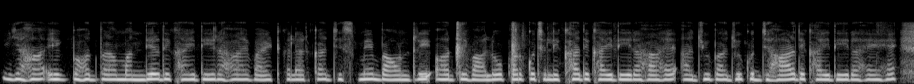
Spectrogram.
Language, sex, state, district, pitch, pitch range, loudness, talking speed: Hindi, male, Jharkhand, Jamtara, 225 Hz, 220-235 Hz, -18 LUFS, 205 wpm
